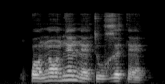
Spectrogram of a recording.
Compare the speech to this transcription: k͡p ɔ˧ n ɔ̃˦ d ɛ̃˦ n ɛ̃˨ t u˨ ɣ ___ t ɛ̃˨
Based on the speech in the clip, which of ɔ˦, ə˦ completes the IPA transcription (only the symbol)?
ə˦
